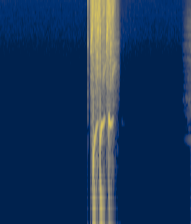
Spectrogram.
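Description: Silence, then about a second in a single short, rising 'bloop' cartoon sound effect that lasts under half a second.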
